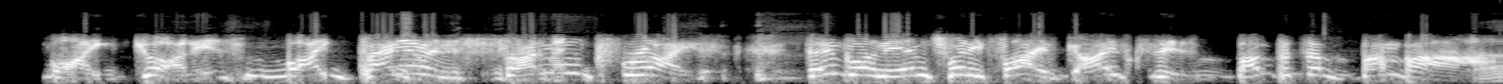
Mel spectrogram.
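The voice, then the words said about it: Radio DJ voice. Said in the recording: “I was going to try and work on a radio voice for you ... radio DJs ... you can't do that voice”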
